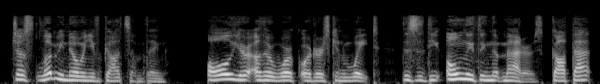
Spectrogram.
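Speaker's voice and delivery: a commander barking orders at his engineer; firm order. Acted. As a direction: lay down the law, push it. Jenkins gives a firm order.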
